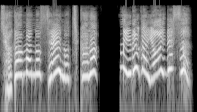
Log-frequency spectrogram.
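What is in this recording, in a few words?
Voice encounter, Japanese; myungwha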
